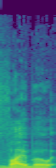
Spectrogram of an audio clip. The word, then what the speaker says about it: Vibo: So instead of people saying Vibo or Vibo or whatever, we're going to make sure they know how to say it. It's Vibo, and it's the music planning app.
